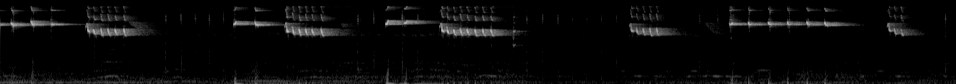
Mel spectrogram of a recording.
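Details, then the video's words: Common iora song carrying cililin imitation, recorded on a phone: short thin whistles paired with quick descending buzzy trills, repeated in clusters with brief silences. "KONIN GACOR FULL ISIAN CILILIN JERNIH"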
